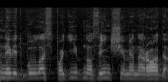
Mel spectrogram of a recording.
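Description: The background is quiet. A man speaks at a high pitch with fairly even intonation. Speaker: preacher. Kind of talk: sermon. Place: church. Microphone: podium.

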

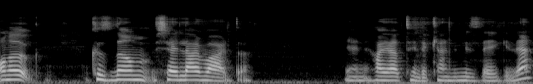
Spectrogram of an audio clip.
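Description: A woman speaks at a fairly slow pace. She leaves long, frequent pauses. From Turkey, Çanakkale (Bayramiç); Turkey. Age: 20s. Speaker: tailor; interviewee. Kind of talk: documentary interview. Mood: reflective, somewhat emotional. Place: workshop.

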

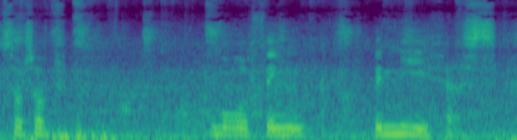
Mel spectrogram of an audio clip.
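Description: Noticeable background noise is present. Otherwise the sound is dry, without echo. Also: man. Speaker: vlogger. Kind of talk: casual vlog chat. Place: street. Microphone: phone near.

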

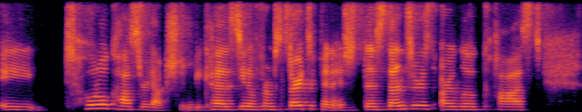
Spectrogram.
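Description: Against a quiet background, a woman talks at a fairly slow pace. Her intonation is fairly even. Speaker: presenter. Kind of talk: webinar presentation. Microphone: webcam.

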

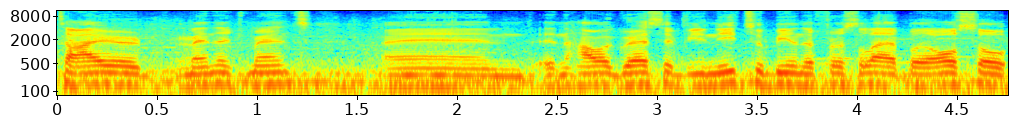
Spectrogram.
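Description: Music in the background accompanies a fairly quick, monotone delivery with flat intonation and a dry sound with no echo. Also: man. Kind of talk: interview answer. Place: street. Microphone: handheld.

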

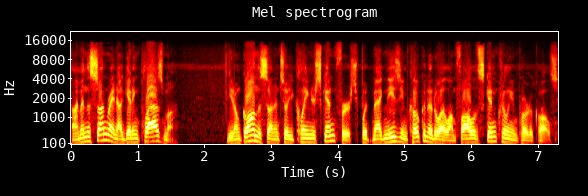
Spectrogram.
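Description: In a dry sound with no echo, a man talks at a very fast pace with an animated tone and lively intonation. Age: 50s. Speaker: health and lifestyle video host; lifestyle video host. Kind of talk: casual livestream monologue. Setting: outdoors on a farm. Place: farm. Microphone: lapel.

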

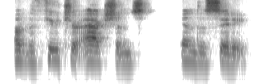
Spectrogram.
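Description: A woman speaks against a quiet background. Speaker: former mayor. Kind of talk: panel discussion. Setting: video call. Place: home room. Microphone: webcam.

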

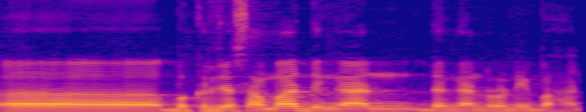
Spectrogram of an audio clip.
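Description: A man is speaking. His pitch sits in the middle range. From Sabah, Malaysia. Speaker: talk show host. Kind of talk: casual interview. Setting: studio. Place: studio.

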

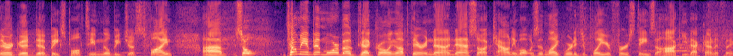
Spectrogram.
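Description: This man has a plain, everyday voice with a fairly high pitch. He talks at a fairly quick pace with ordinary pitch variation. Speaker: sports play-by-play broadcaster and podcast host. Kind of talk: casual interview. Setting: studio.

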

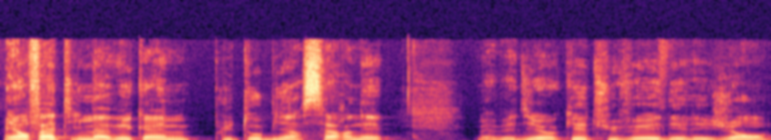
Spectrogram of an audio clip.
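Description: A man's fairly low, dark, mellow voice with ordinary pitch variation over a quiet background. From France, Lorraine (Nancy); Lorraine, France. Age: 30s. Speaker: finance director; interview guest. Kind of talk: interview. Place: hall.

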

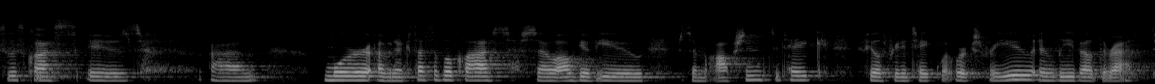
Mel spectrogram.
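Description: With audible room echo, a woman speaks in a fairly low pitch and a flat, monotone intonation. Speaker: yoga instructor. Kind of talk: class instruction. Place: empty room. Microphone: camera far.

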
